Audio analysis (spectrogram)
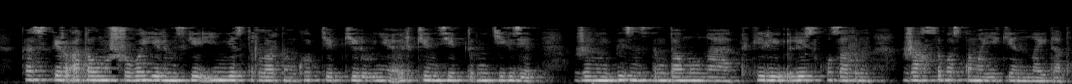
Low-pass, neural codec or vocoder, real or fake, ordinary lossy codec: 7.2 kHz; none; real; MP3, 24 kbps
